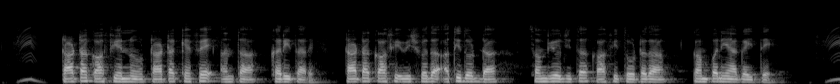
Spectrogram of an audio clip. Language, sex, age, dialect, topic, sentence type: Kannada, male, 25-30, Mysore Kannada, agriculture, statement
